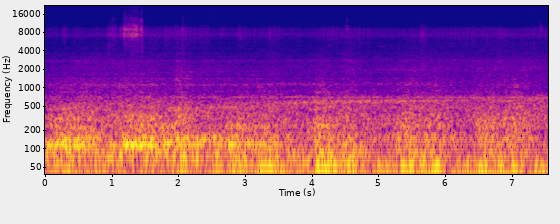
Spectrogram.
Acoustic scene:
subway train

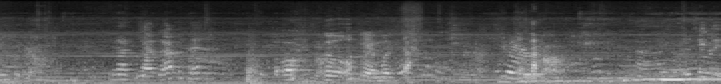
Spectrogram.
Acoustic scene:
crowded indoor space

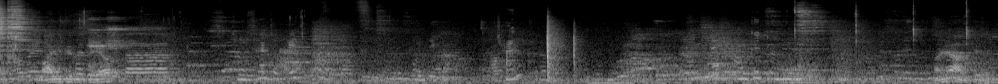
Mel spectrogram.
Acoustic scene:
restaurant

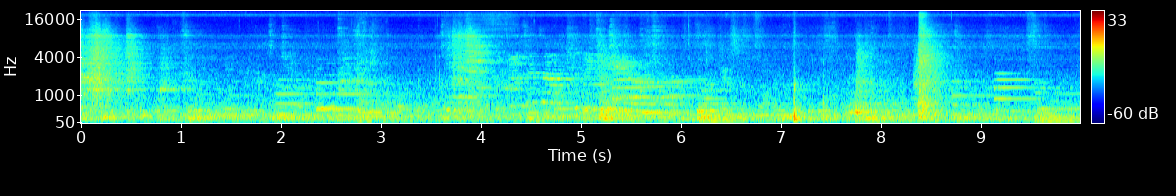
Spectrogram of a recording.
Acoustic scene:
cafe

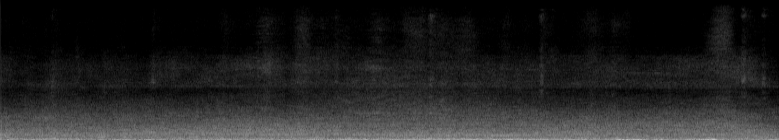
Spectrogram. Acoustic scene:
street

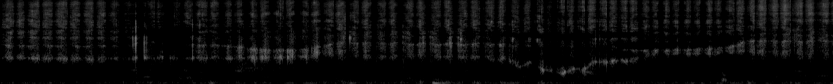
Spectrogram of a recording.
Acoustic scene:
restroom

